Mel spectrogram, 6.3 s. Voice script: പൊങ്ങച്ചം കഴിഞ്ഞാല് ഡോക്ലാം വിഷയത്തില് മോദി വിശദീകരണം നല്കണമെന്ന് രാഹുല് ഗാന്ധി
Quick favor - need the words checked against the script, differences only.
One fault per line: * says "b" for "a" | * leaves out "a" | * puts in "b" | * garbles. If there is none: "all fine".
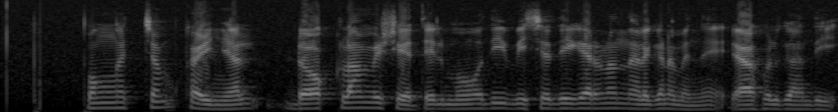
all fine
